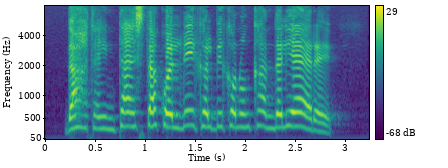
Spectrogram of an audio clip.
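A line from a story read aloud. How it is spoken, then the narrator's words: Shouting through keyhole. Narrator (Italian): gridò il signor Squeers per il buco della chiave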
